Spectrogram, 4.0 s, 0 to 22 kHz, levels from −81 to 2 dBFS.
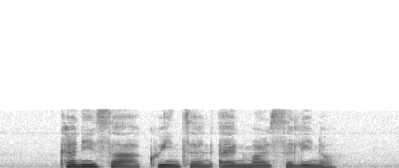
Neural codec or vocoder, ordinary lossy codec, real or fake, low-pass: none; none; real; none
